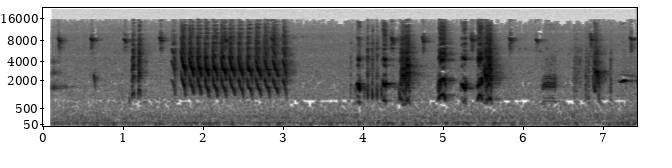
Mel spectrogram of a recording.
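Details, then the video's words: Superb lyrebird in Berowra Valley National Park mimicking other birds, including eastern whipbird, red wattlebird, rainbow lorikeet, grey butcherbird and pied currawong. A fast even run of about a dozen sharp chirps is followed by a pause, then varied loud squawks and clicks. "Lyrebird medley"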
